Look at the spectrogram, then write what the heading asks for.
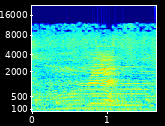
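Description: A heifer in a cattle barn lets out a drawn-out moo, swelling to its loudest midway, over a steady hum of barn noise. The call is clear, with no talking.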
